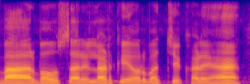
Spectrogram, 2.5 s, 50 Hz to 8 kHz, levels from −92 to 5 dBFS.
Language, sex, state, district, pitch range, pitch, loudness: Hindi, male, Jharkhand, Garhwa, 165-180 Hz, 175 Hz, -18 LUFS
